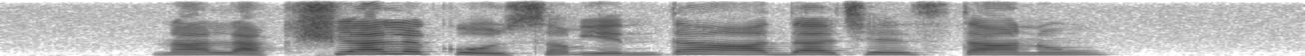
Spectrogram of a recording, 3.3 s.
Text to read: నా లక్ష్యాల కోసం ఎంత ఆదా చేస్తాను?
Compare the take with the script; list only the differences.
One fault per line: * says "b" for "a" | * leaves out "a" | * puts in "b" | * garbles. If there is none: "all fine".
all fine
